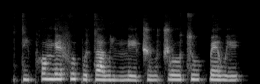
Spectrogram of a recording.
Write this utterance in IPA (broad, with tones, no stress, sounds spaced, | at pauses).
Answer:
t i˨ pʰ ɔ˦ ŋ ɛ˦ f ʊ˦ p ʊ˨ t a˦ w i˨ m n eː˨ t͡ʃ uː˨ t͡ʃ oː˦ t͡s uː˦ k͡p ɛ˦ w ɪ˨˦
